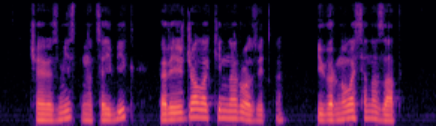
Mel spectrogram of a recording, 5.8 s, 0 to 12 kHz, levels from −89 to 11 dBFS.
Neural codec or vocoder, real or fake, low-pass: none; real; 10.8 kHz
